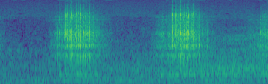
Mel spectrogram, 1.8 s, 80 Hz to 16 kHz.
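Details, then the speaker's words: 1969 VW Beetle generator with new straight brushes, armature turned by hand opposite its normal generator rotation: light, sharp clicking bursts about every 0.7 seconds as brushes catch commutator edges; should bed in and stop. "these brushes are straight and they're clicking on the edges of that commutator so it'll take a little bit but they'll it'll stop making that"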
